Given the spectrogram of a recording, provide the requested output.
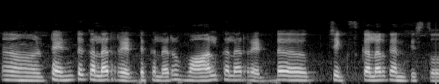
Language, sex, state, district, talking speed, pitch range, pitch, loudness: Telugu, female, Andhra Pradesh, Sri Satya Sai, 150 wpm, 180-205 Hz, 195 Hz, -16 LUFS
